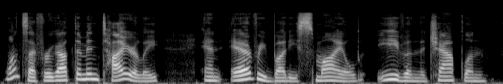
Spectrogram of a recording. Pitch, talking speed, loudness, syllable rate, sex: 185 Hz, 120 wpm, -17 LUFS, 5.2 syllables/s, female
